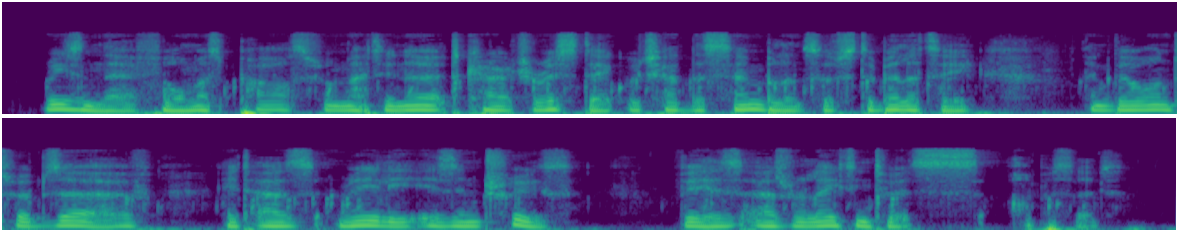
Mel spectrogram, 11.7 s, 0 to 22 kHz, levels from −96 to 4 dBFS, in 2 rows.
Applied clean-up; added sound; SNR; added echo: neural mask model DeepFilterNet 3.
